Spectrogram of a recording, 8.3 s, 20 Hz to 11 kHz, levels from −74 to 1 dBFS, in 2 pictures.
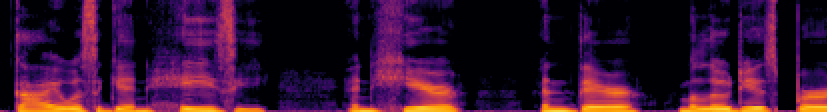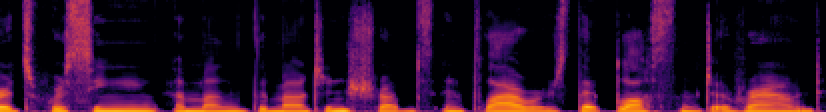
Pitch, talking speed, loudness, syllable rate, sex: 210 Hz, 160 wpm, -17 LUFS, 5.0 syllables/s, female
